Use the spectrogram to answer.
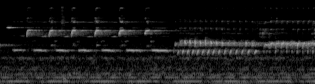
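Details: Canary (Belgian canary) singing Spanish Timbrado-style song, used to teach young canaries: a run of six quick, bright notes, then a rolling, metallic trill that holds steady to the end.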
